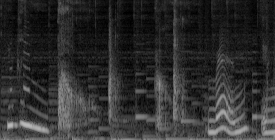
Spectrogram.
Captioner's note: mimics sound effects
